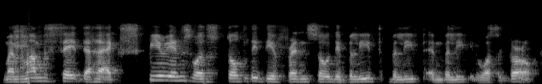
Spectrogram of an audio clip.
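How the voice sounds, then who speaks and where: A man's voice: medium pitch, brisk, a bit bright, highs cut off. A man in his sixties from Malaysia, a pastor speaking as an interview guest, earnest and reflective as he tells his life story. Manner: earnest, reflective, with frequent restarts.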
